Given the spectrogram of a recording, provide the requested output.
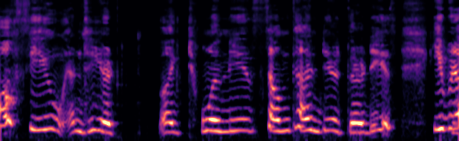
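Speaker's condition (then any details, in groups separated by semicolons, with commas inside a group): Cerebral palsy; spasticity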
